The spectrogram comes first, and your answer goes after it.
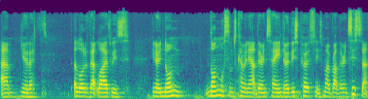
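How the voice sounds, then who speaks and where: Speaking with an Australian accent, a woman has a fairly low pitch. Her pace is fairly quick and her intonation fairly even. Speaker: conference panelist. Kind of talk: panel talk. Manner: hesitant, many fillers.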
